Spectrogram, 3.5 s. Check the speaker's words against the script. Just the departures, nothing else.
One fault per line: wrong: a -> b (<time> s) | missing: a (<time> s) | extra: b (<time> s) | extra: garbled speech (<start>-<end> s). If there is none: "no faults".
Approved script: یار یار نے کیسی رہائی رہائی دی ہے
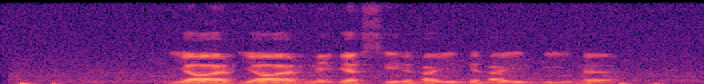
no faults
